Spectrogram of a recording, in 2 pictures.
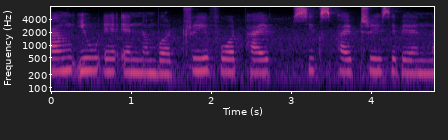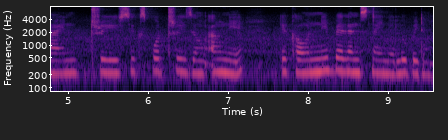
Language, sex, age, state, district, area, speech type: Bodo, female, 18-30, Assam, Kokrajhar, rural, read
